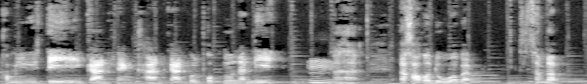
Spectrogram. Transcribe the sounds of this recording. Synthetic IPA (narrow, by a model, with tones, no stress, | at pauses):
kʰɔ˧mijuː˧ni˦˥t̪iː˥˩kaː˧nkʰɛ˨˩˦ŋkʰa˩˦˥nkaː˧nkʰo˧npʰo˦˥p̚nuː˥˩nːa˥˩nːiː˥˩ | ɯ˧na˧ha˦˥ʔ | lɛ˦˥wkʰa˦wkɔː˥˩duː˧waː˥˩bɛː˨˩p̚ | sa˩˦mɾa˨˩p̚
